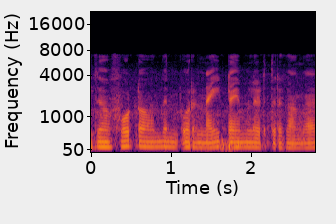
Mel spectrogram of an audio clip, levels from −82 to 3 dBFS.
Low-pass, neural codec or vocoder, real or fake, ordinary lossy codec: 7.2 kHz; none; real; none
